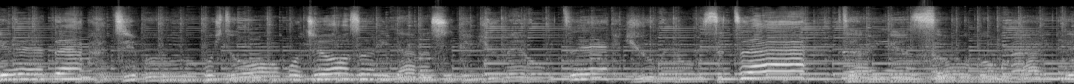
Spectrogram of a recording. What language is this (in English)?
Greek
